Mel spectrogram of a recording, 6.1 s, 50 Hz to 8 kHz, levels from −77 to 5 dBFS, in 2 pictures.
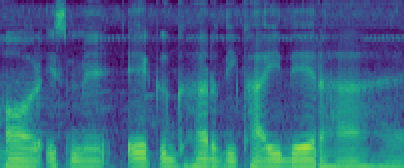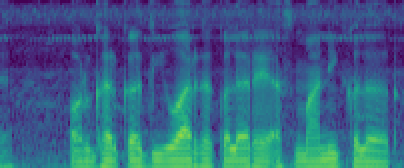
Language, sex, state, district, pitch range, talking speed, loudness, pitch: Hindi, male, Jharkhand, Palamu, 100-105 Hz, 180 wpm, -17 LUFS, 105 Hz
